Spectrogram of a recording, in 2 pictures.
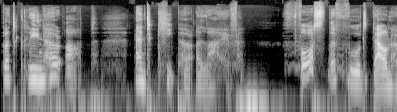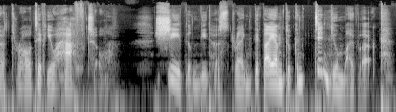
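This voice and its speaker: A woman voicing a huge, cruel male devil in an audiobook, with a slow, menacing, raspy whisper. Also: sits low, big pitch swings, a bit bright, no echo, studio quality, pitched below the performer's own voice, exaggerated voice. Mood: cold menace. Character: huge monstrous sadistic male devil, cold captor.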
